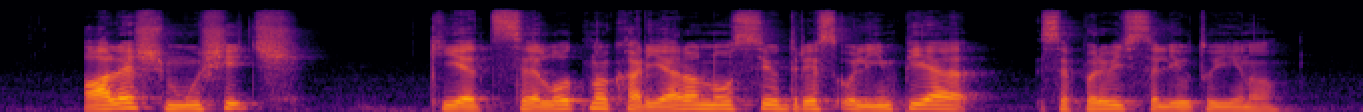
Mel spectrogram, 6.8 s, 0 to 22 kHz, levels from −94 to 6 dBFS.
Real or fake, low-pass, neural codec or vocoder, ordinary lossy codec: fake; 14.4 kHz; vocoder, 44.1 kHz, 128 mel bands every 512 samples, BigVGAN v2; AAC, 96 kbps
